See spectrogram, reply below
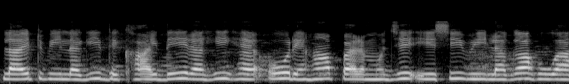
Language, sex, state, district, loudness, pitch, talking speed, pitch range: Hindi, female, Chhattisgarh, Jashpur, -16 LUFS, 245 Hz, 170 wpm, 235-260 Hz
